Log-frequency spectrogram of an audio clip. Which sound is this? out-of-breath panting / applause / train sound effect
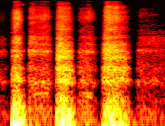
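out-of-breath panting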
